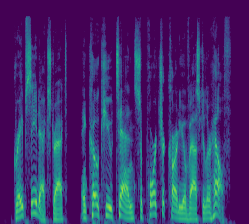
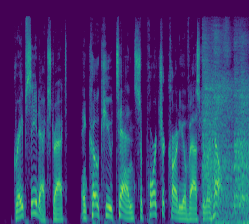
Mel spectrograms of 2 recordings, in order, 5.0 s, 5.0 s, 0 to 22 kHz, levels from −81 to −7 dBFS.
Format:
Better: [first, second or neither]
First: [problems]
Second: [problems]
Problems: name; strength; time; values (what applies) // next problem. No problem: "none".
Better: first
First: none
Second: footsteps; noticeable; at 4 s; peak 3 dB below the speech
